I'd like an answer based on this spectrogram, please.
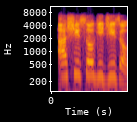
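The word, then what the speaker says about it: Ashisogi Jizō: Uh, Ashisogi Jizo.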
